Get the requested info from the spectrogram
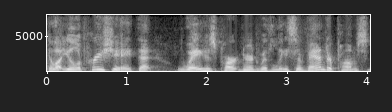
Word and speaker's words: Ouai: She's now selling a pet shampoo from Way. Way is spelled, by the way, O-U-A-I, hair care products.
